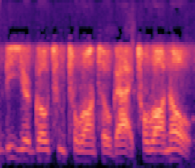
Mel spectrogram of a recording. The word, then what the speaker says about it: Toronto: We don't pronounce the second T. – Hold the fuck on, man. Wait a second. You just threw me for a loop. I can't say Toronto. – Nope. No. The second T is silent.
